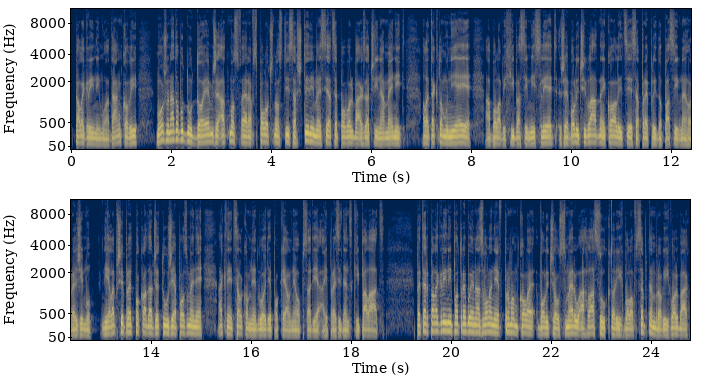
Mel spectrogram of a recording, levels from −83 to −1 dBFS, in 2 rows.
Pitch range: 90-115 Hz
